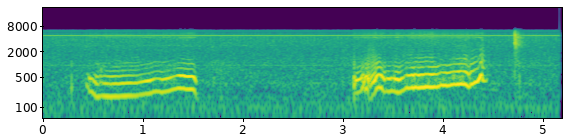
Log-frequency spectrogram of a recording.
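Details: Sleeping Staffordshire Bull Terrier puppy named Poppy snores with two tonal, whining breaths about a second long, the second rougher and longer, spaced a couple of seconds apart, then a faint click in a quiet room.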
